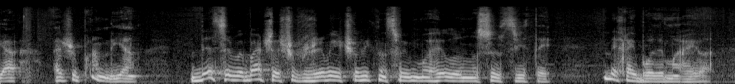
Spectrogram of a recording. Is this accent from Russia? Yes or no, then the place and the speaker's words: no; Ukraine; Мы с Украины, ура!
